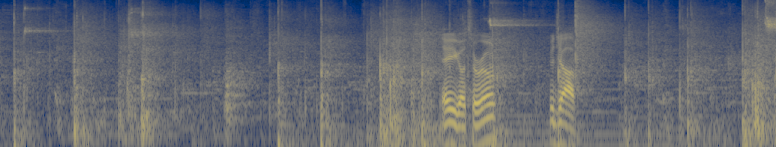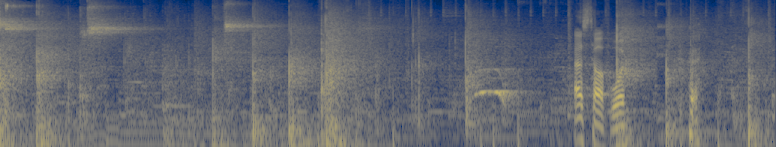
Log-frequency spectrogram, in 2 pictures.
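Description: A basketball bounces rapidly on a wooden floor.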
